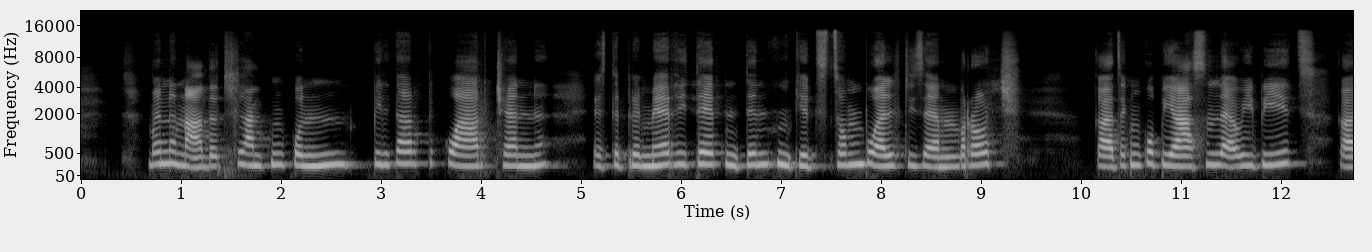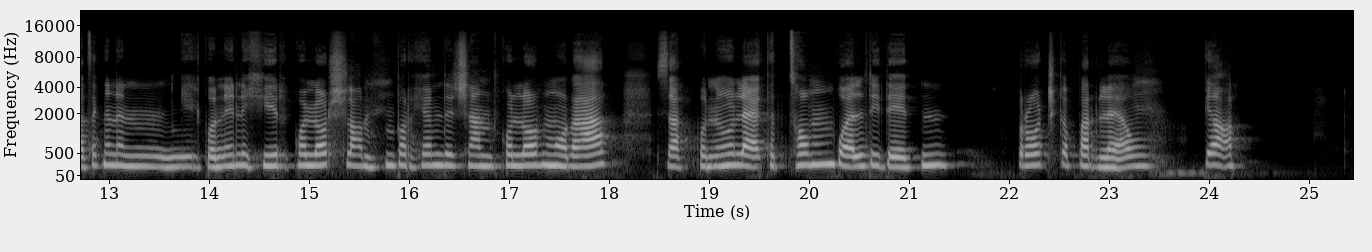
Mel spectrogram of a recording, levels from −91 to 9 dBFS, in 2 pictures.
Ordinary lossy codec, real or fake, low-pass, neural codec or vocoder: none; fake; 14.4 kHz; autoencoder, 48 kHz, 32 numbers a frame, DAC-VAE, trained on Japanese speech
